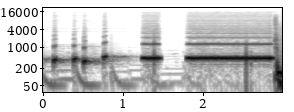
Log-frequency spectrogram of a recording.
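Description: A telephone call being placed: four short dial beeps, then a brief steady tone and a longer steady ringing tone, loud and clear, ending in a click.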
